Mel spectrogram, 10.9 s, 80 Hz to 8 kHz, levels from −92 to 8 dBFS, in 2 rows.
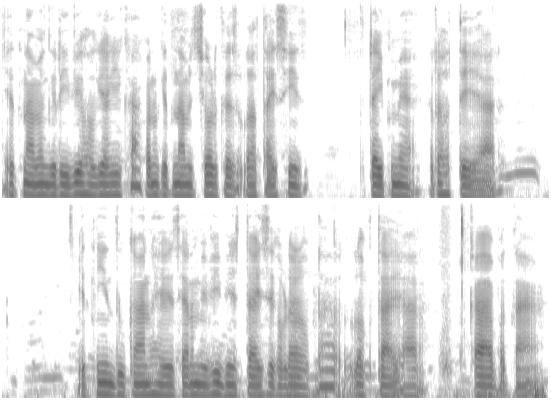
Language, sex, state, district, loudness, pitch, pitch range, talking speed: Hindi, male, Chhattisgarh, Balrampur, -41 LUFS, 115 Hz, 110-120 Hz, 160 wpm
